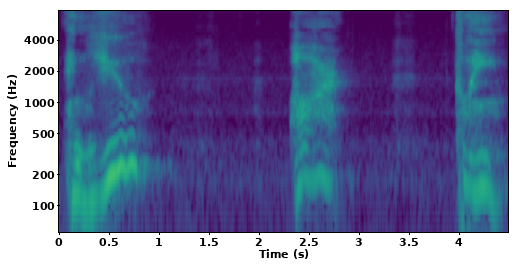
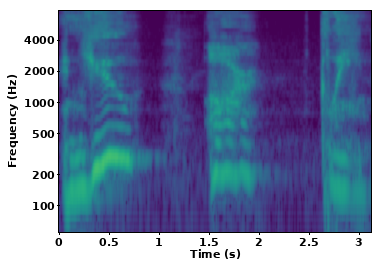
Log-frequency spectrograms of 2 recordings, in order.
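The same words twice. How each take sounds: First: Soft, breathy whispered reassurance; gentle whisper of assurance; hushed whisper. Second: Quieter echo fading into a whisper; hushed repeat of the promise; soft repeat. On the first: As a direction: whisper it like a secret comfort. Jesus' words whispered for emphasis. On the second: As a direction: let it sink in softly. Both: Acted.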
